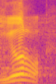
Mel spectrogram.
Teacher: یا پیش را یر، زا زبر زا، یر زا، اس کو یورو اس طرح زیادہ آپ نے ابھار دیا تو یہ پھر قلقلہ چلا جائے گا، جبکہ را جو ہے وہ حروف قلقلہ میں سے نہیں ہے، اس لیے آپ نے اس کو آواز کو اپنے کنٹرول میں رکھ کے موٹا کر کے پر کر کے پڑھنا ہے، آپ نے آواز کو چھوڑنا نہیں ہے۔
